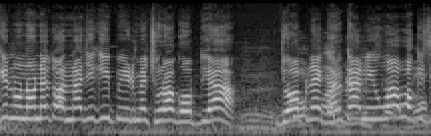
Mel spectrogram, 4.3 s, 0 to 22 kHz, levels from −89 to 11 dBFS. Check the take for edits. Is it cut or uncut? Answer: uncut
